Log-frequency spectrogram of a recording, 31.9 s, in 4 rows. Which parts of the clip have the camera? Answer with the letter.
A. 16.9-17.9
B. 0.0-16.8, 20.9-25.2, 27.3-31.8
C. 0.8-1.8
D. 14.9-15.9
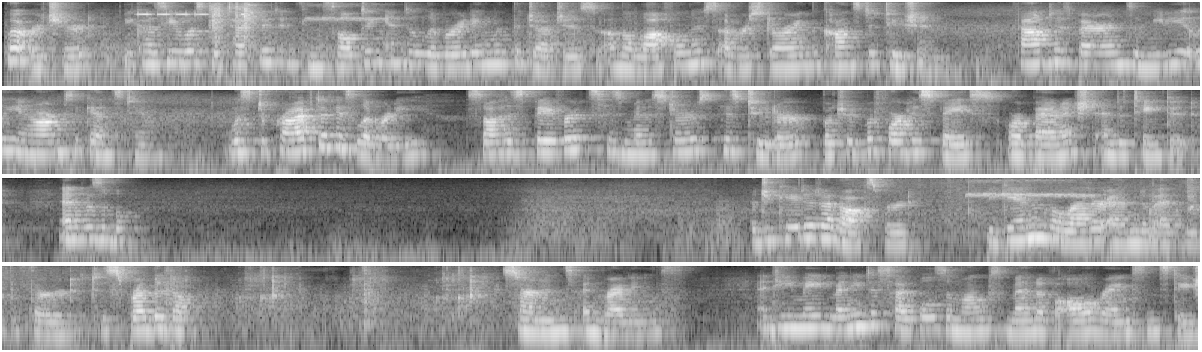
C.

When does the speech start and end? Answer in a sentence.
You can hear the speech from 0.0 to 16.8 s, from 20.9 to 25.2 s and from 27.3 to 31.8 s.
